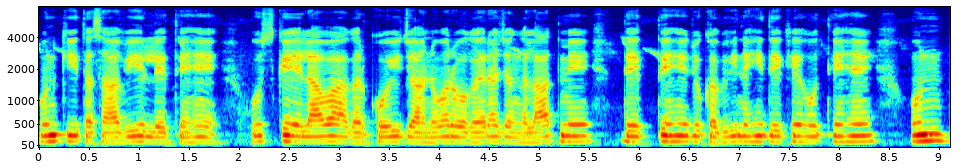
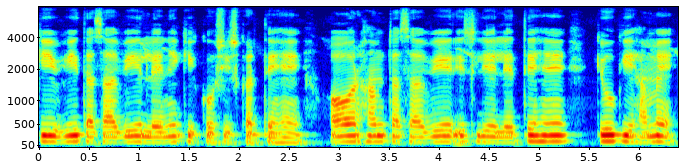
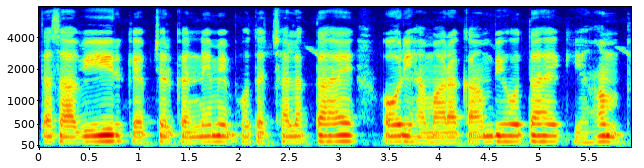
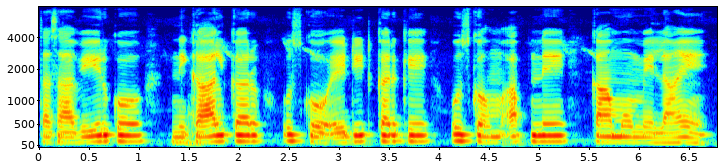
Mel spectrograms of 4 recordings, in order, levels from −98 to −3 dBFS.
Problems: none marked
